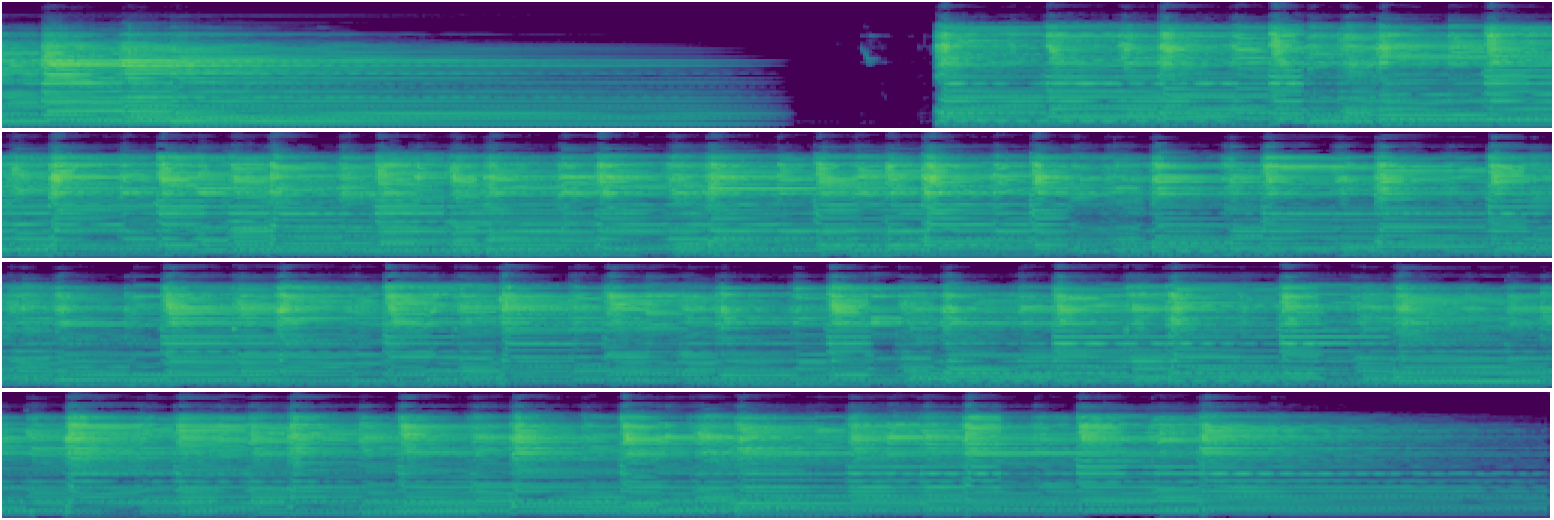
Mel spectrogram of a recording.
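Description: Electric guitar playing chords through a clean vintage Fender Bandmaster tube amp with delay. A ringing chord dies away, the sound cuts out briefly about four seconds in, then the chord playing runs on and fades near the end.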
